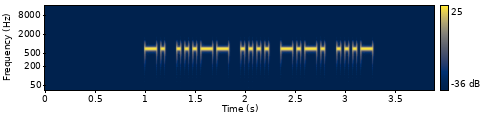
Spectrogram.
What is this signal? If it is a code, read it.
Morse code, heard as a keyed tone, about 30 wpm, 700 Hz. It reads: N3HCV
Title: USA Call Signs - 5 Characters - 2x Character Spacing - 30wpm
